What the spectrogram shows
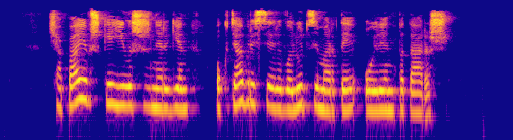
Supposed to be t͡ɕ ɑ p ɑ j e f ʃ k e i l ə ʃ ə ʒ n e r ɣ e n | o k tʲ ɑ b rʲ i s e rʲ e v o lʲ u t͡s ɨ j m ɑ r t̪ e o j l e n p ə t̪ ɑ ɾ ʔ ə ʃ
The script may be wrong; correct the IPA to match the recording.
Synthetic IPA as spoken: t͡ɕ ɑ p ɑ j e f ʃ k e i l ə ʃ ə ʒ n e r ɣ e n | o k tʲ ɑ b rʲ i s e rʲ e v o lʲ u t͡s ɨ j m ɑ r t̪ e o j l e n p ə t̪ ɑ ɾ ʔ ə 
